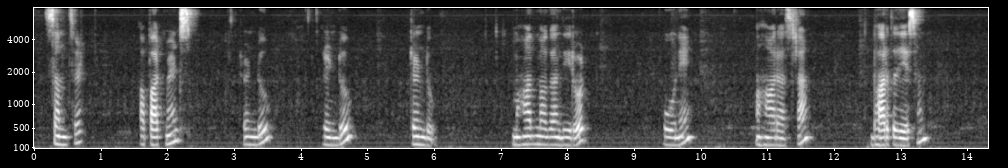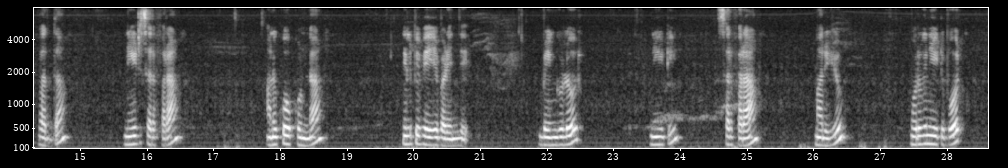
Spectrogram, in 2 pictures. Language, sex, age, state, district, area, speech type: Telugu, female, 45-60, Andhra Pradesh, Krishna, urban, read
